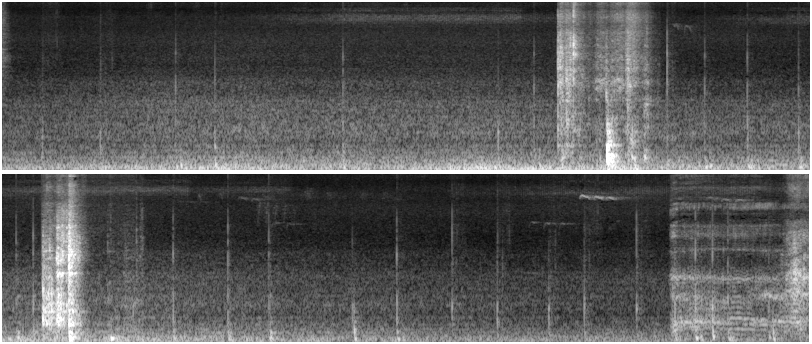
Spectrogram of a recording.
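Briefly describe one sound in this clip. Footsteps thud softly on a wooden floor indoors.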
